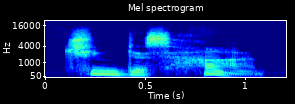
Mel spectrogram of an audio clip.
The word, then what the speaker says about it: Genghis Khan: first mission of the Genghis Khan campaign which my dad actually told me that uh if you go by the proper pronunciations actually uh would be chingas Han which is interesting to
